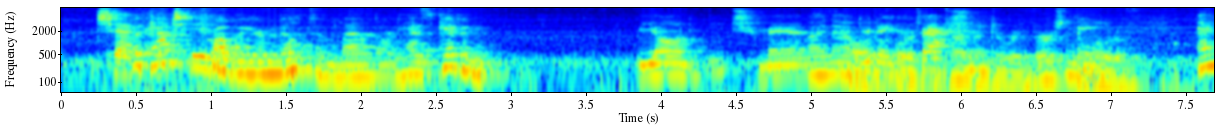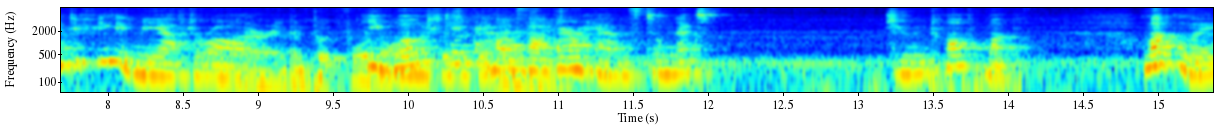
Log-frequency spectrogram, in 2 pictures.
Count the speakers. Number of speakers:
4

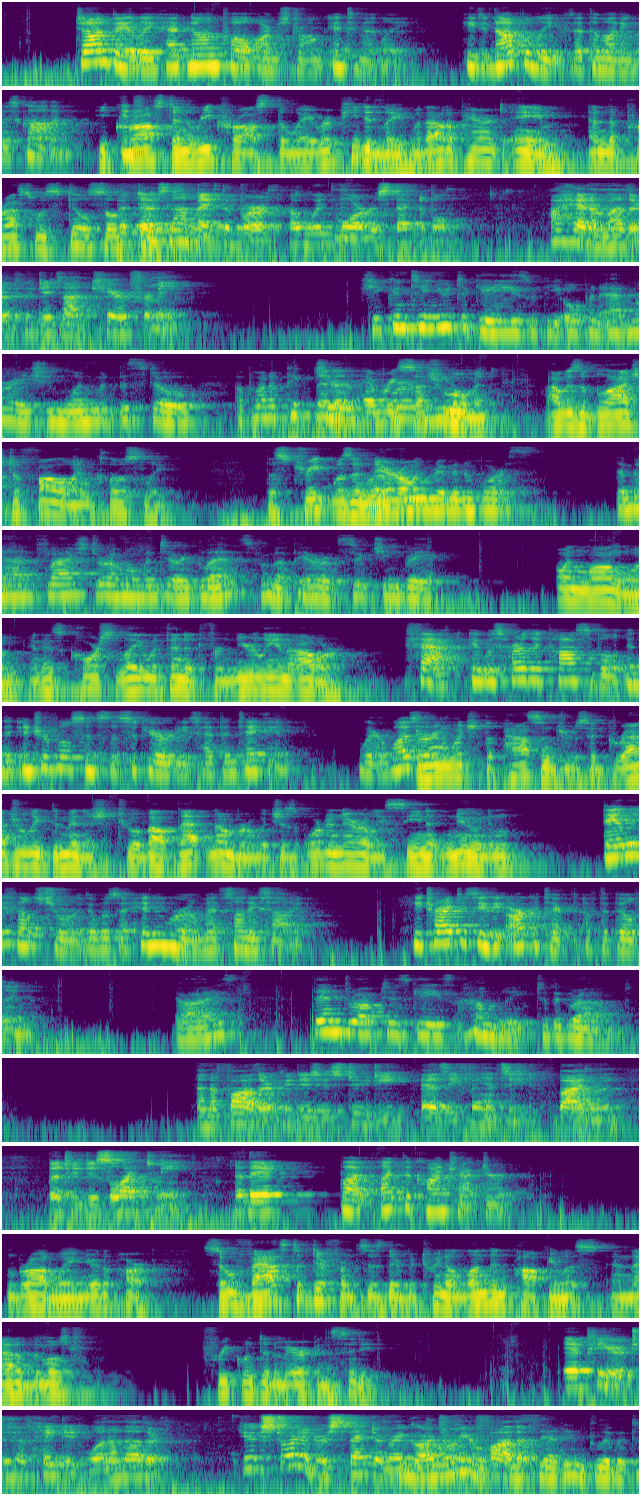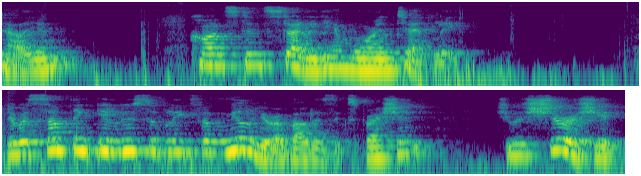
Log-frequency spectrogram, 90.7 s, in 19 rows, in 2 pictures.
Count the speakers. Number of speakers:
4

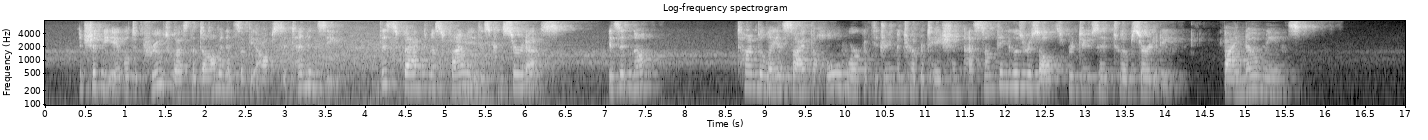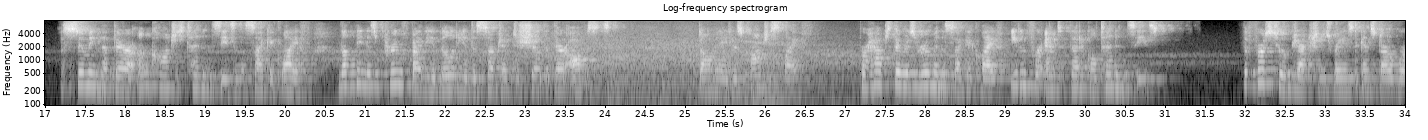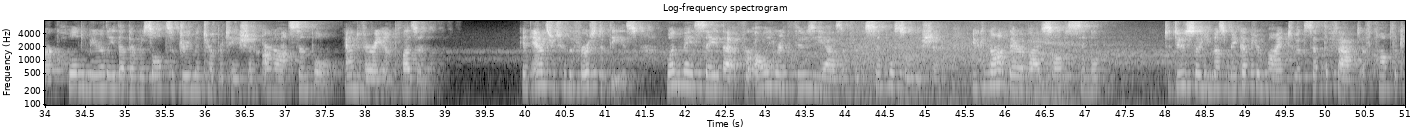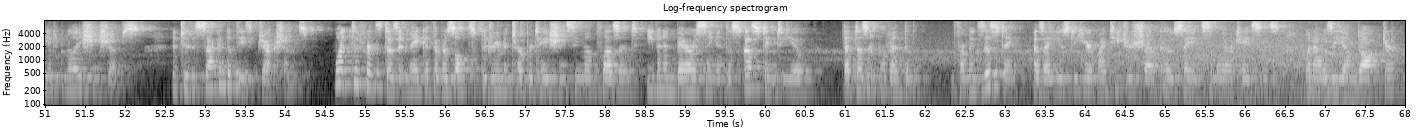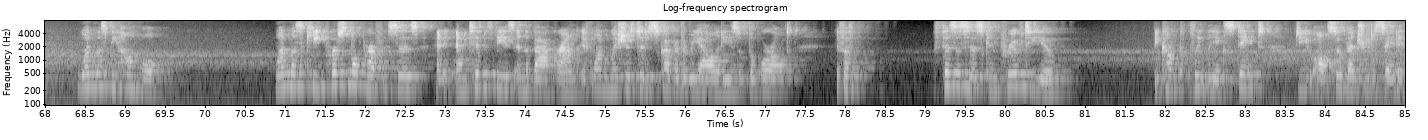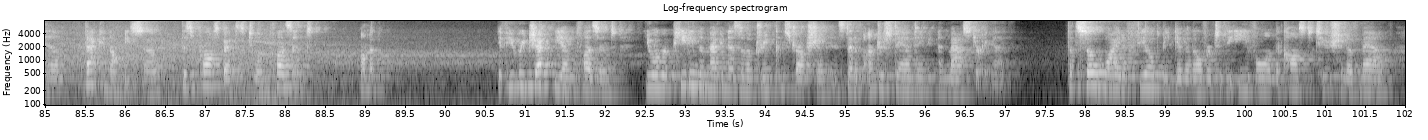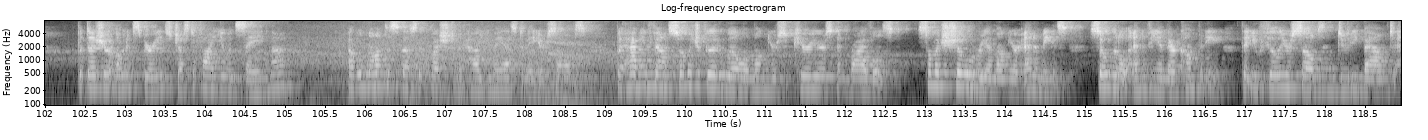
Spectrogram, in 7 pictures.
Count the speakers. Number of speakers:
1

